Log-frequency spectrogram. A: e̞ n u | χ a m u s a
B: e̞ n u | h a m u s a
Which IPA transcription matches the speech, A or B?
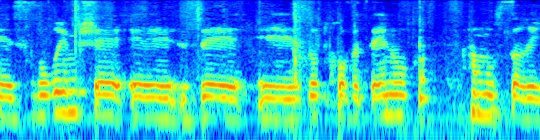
B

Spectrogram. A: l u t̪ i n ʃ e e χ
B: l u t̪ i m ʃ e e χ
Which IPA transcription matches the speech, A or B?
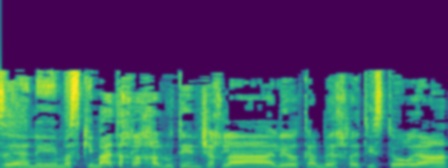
A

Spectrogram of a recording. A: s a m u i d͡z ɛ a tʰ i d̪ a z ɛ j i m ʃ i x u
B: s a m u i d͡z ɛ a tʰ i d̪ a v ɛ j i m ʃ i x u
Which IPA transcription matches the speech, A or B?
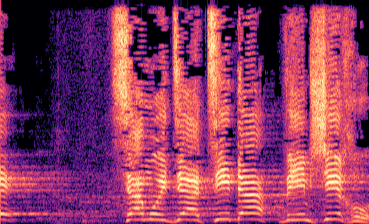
B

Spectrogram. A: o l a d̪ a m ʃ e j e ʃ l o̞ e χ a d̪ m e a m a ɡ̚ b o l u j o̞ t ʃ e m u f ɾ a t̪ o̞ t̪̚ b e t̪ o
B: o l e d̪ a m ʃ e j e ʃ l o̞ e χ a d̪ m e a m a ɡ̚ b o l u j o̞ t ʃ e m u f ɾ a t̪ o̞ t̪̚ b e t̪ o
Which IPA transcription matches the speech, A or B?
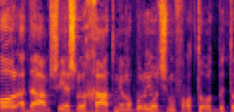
A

